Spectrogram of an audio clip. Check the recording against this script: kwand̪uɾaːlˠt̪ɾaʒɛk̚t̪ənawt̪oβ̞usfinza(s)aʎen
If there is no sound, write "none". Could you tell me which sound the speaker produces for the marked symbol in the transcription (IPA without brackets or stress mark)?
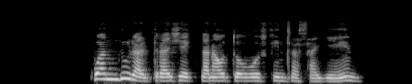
s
